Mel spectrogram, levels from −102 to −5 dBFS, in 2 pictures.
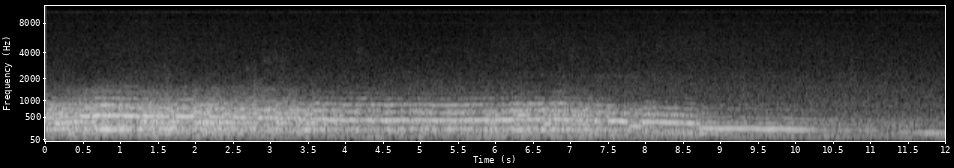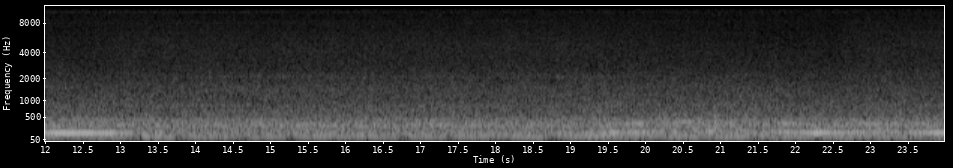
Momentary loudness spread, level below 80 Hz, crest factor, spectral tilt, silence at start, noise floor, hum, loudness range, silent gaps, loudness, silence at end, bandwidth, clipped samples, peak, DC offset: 24 LU; -76 dBFS; 20 dB; -9.5 dB/octave; 0 s; -54 dBFS; none; 22 LU; none; -34 LUFS; 0 s; 11 kHz; under 0.1%; -16 dBFS; under 0.1%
